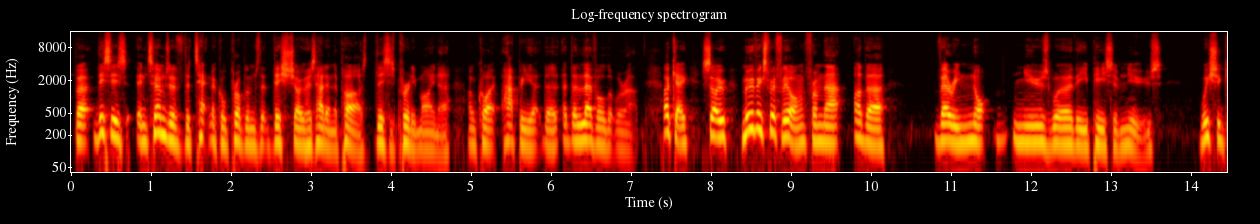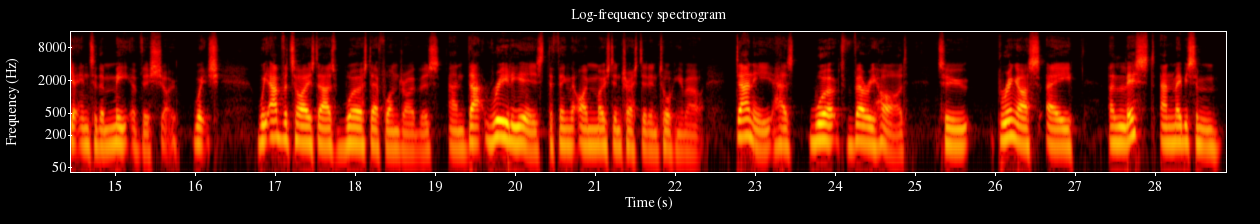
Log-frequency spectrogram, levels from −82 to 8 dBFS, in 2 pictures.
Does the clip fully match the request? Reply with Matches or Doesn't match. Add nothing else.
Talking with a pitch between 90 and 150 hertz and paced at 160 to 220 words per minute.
Matches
